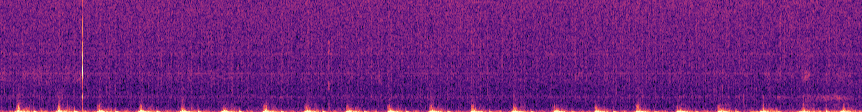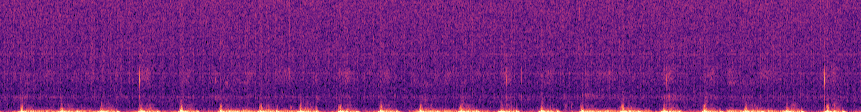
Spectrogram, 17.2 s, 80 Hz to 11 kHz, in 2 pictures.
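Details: Arrhythmic heart sounds caused by compression: fast low thumps about 146/min with uneven spacing and changing strength; irregular heartbeat.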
